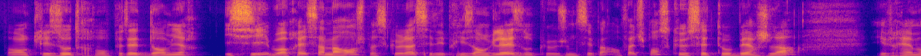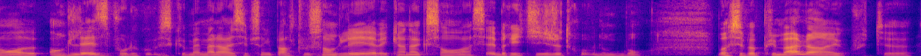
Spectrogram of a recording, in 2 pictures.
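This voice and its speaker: A man's voice: medium pitch, animated, fast, a little mellow, dry recording. Tired, chatty male travel vlogger. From France. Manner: chatty, enthusiastic, many fillers. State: tired, sore feet. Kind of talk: casual travel vlog. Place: outdoors in a city and indoors in a hostel. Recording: street noise behind a handheld camera.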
